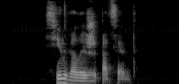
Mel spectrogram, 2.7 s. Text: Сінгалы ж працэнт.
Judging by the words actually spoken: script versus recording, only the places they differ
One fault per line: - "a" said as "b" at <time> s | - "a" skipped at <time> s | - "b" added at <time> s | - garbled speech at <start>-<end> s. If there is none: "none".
none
